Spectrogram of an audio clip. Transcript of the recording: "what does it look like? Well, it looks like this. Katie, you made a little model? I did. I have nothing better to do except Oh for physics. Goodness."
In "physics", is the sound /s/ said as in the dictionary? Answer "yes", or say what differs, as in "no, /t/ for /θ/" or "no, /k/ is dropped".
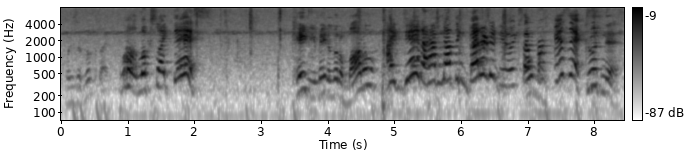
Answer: no, /s/ is dropped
